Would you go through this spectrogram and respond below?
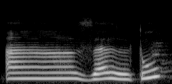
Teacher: یہاں پہ آپ نے ان نہیں پڑھنا بلکہ انزلت، اخفا کیجئے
